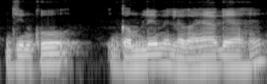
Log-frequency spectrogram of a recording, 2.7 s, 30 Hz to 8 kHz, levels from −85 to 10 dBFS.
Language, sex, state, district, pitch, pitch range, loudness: Hindi, male, Delhi, New Delhi, 100 Hz, 95-110 Hz, -12 LUFS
